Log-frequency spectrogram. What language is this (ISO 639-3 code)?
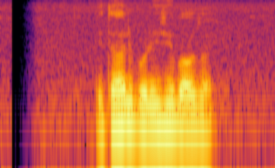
sin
